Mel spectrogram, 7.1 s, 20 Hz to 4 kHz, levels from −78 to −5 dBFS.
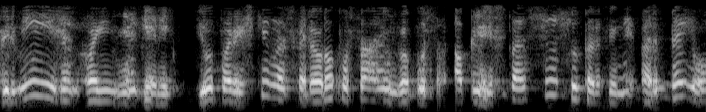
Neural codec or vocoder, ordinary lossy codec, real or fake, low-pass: codec, 24 kHz, 1 kbps, SNAC; MP3, 24 kbps; fake; 3.6 kHz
